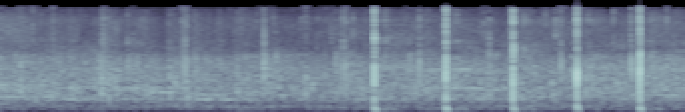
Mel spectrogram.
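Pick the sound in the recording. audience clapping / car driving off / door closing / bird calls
audience clapping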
